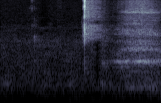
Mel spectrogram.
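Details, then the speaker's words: Temporomandibular joint click demonstrated on a model: a single sharp click as the mandibular head meets an anteriorly displaced articular disc during mouth opening; disc displacement with reduction. "isso acontece e o disco tá interiorizado a cabeça da mandíbula toca esse disco articular e dá o som de estalo"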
